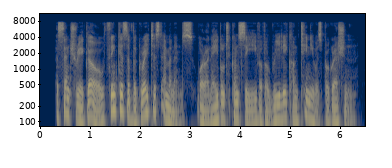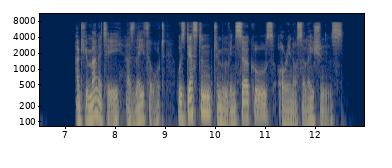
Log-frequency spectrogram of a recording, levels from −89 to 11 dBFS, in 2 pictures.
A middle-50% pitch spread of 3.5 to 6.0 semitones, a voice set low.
Yes: average, 4.8 semitones; very low, 95 Hz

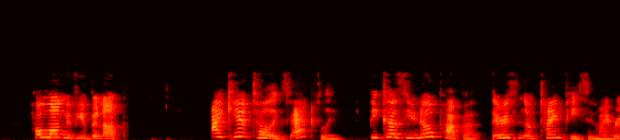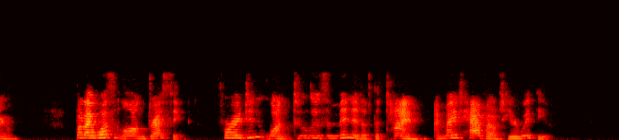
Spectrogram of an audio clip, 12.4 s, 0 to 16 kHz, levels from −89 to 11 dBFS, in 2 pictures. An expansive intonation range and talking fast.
Yes: wide, 6.3 semitones; fast, 220 wpm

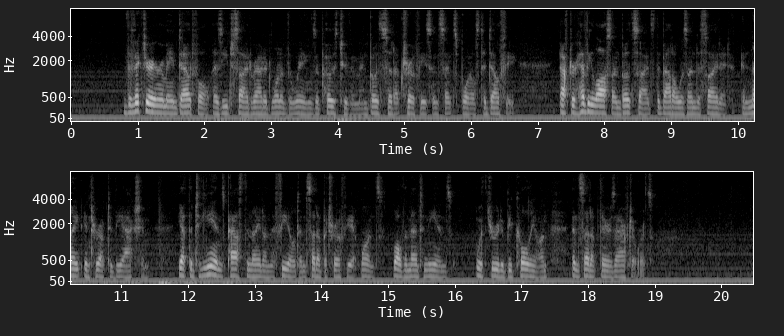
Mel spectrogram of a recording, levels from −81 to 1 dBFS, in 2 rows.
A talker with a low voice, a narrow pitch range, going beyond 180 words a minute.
Yes: low, 130 Hz; narrow, 2.0 semitones; average, 195 wpm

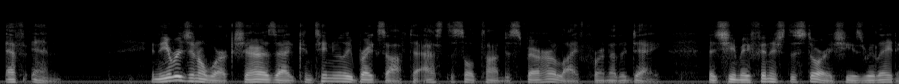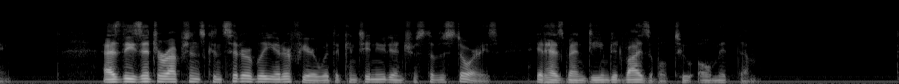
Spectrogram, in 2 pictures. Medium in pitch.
No: low, 110 Hz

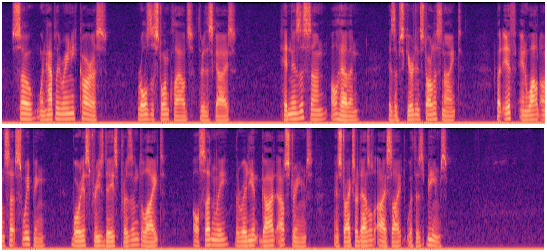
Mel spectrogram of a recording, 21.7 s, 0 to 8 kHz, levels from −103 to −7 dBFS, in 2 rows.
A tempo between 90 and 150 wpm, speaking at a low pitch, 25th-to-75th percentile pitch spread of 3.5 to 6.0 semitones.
No: slow, 135 wpm; low, 115 Hz; average, 3.0 semitones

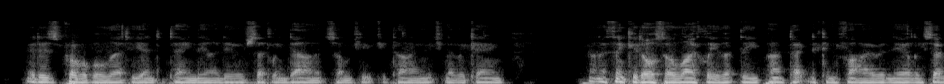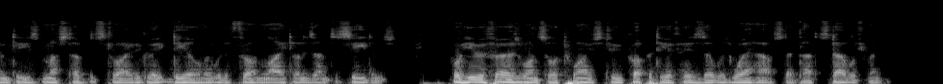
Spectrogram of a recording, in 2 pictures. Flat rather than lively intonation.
Yes: narrow, 1.3 semitones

